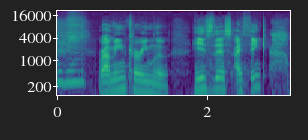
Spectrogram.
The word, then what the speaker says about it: Ramin Karimlu: His name is Ramin Karimlu.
